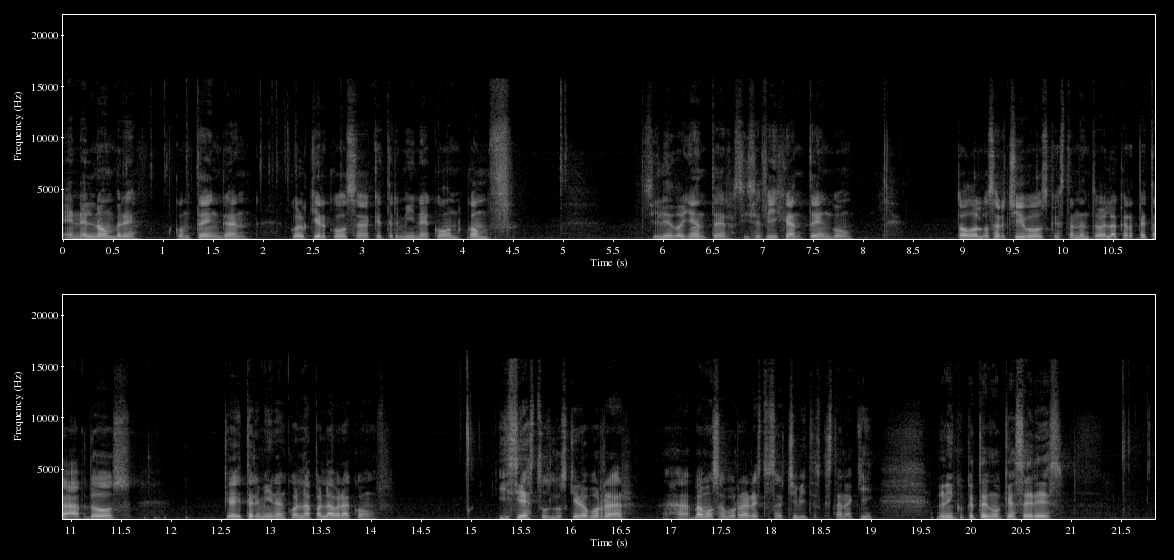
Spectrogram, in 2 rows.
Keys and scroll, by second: 0.0-2.9 typing, 4.3-5.1 typing, 5.1 Return.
